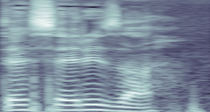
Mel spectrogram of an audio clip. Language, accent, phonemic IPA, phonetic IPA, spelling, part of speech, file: Portuguese, Brazil, /teʁ.se(j).ɾiˈza(ʁ)/, [teh.se(ɪ̯).ɾiˈza(h)], terceirizar, verb, Pt-br-terceirizar.ogg
- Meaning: to outsource (to transfer of business to a third party)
